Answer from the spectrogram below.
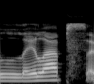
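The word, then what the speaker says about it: Laelaps: So the Raiju is the frigate, the Laylaps, I believe is how you pronounce it, the cruiser. – That's correct.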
